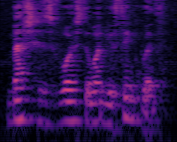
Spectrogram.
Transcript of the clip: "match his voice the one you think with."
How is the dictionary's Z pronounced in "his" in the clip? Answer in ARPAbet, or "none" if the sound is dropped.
Z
